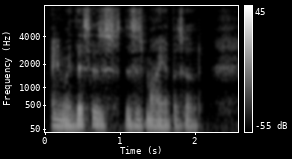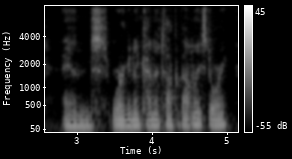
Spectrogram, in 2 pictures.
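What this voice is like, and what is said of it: Sick-sounding voice. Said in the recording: “I'm a little bit sick ... I'm a little bit sick, so I'm sorry that my voice is going to kind of change as you listen to these.”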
